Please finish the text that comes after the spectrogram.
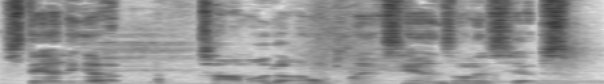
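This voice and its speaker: High-pitched male audio drama narrator over music. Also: normal speed. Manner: descriptive, theatrical storytelling. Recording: music behind the voice.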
